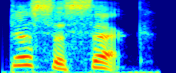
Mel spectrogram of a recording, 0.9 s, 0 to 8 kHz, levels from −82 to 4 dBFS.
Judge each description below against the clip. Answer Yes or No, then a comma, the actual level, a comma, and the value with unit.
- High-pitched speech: Yes, very high, 250 Hz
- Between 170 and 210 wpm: Yes, fast, 205 wpm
